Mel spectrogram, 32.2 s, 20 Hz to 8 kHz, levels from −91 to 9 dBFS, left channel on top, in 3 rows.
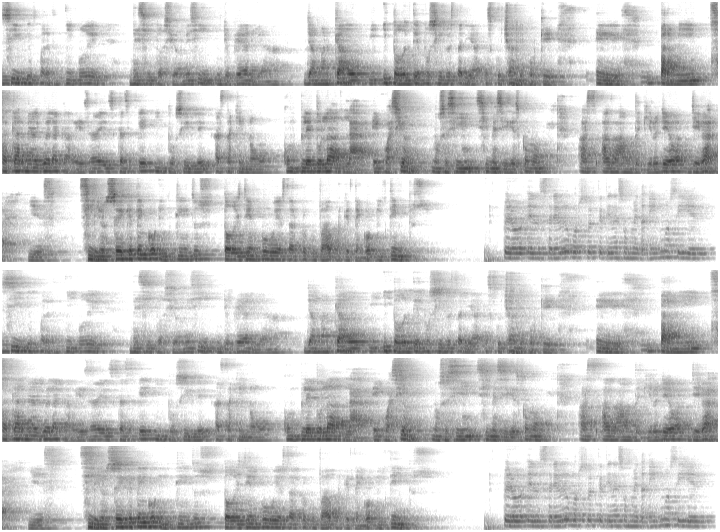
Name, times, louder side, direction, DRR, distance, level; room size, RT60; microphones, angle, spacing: voice 1, 0.0-1.5 1.9-4.2 4.5-8.5 8.9-21.5 21.9-22.3 22.7-27.8, left 1 dB, 85° left, 9 dB, 3.2 m, -26 dB
voice 2, 29.0-32.0, equal, 5° left, 3 dB, 3.5 m, -37 dB
23.5 x 20.5 x 7.6 m, 1.0 s
head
